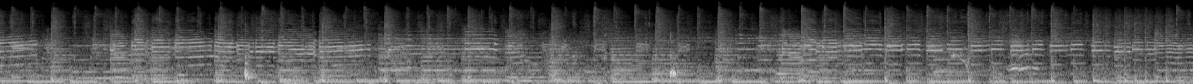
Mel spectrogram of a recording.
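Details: Bluesy guitar-driven music with steady drums and bass fills the whole stretch, and no animal sound stands out.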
